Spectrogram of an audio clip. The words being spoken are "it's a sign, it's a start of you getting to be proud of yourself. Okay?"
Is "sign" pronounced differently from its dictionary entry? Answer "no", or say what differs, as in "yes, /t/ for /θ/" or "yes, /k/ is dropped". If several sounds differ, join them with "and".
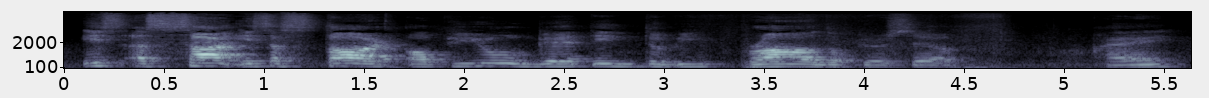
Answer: yes, /n/ is dropped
